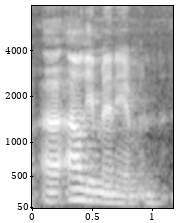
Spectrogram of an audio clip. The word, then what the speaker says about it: aluminium: And the final one, aluminium, just for our North American viewers, that's the way it should be pronounced.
